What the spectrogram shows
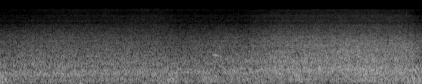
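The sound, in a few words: large ocean waves breaking on a Philippines beach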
